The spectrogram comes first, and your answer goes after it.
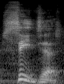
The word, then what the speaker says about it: Sitges: Pues aquí me pongo yo tonto y se pronuncia Sitges.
